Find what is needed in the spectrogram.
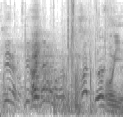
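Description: Men's voices calling out, without clear words, with one sharp knock about one and a half seconds in.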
